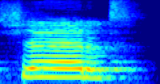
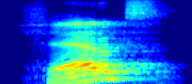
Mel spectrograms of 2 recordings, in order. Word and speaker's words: xerox: briga tanto né xerox xerox é a pronúncia correta é assim é na penúltima sílaba que nós vamos colocar a sílaba mais forte xerox e kubrick é proparoxítona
